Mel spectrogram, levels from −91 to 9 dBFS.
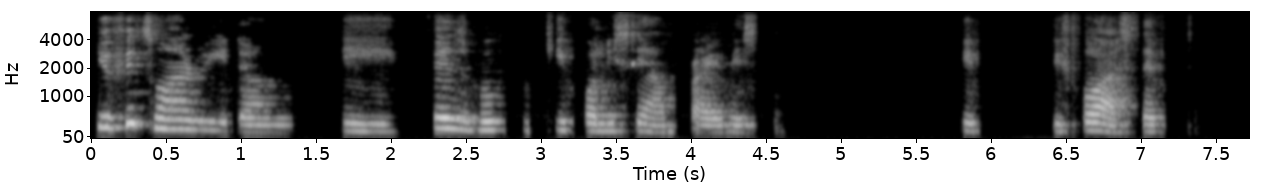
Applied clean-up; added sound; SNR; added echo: neural mask model Resemble Enhance denoiser.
